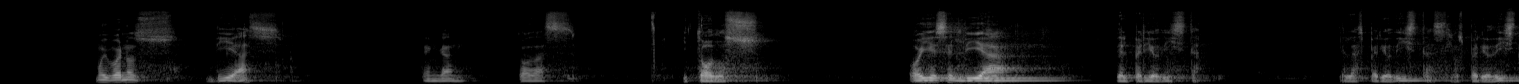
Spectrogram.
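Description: A man speaks calmly through a microphone and loudspeakers in an echoing hall.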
